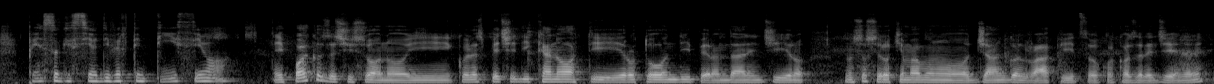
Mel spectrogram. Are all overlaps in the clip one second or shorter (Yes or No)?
Yes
